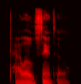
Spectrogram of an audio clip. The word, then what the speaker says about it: Palo Santo: Palo Santo.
